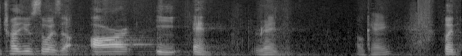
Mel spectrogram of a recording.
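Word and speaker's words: 仁: But quite in the United States, we try to use the word R-E-N, ren. Okay? But in Chinese, it is pronounced ren.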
